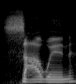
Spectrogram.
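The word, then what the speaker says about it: Samhain: you know do the sawin even though it's spelled s m h an it's sawin I I made sure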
